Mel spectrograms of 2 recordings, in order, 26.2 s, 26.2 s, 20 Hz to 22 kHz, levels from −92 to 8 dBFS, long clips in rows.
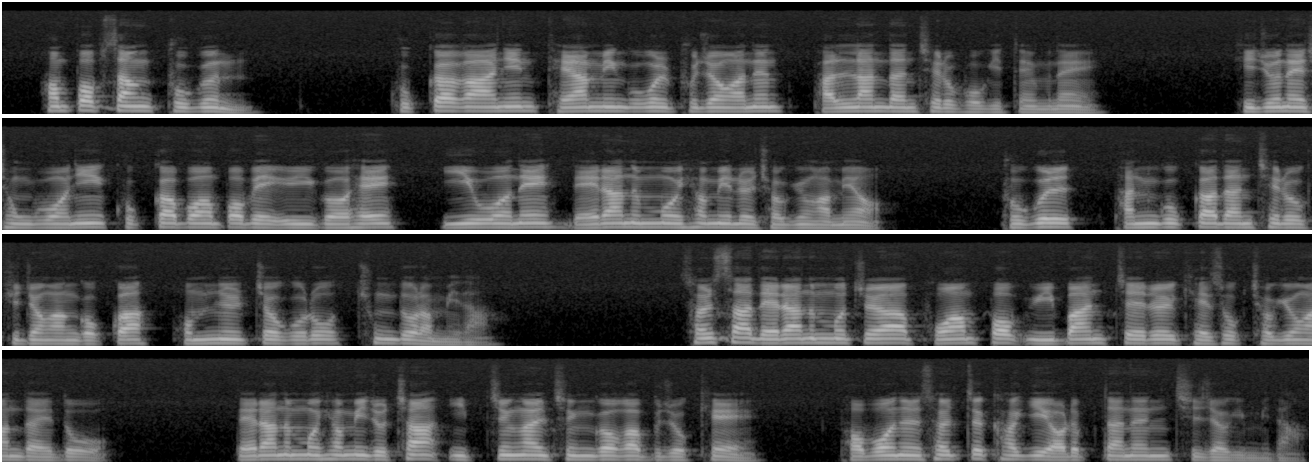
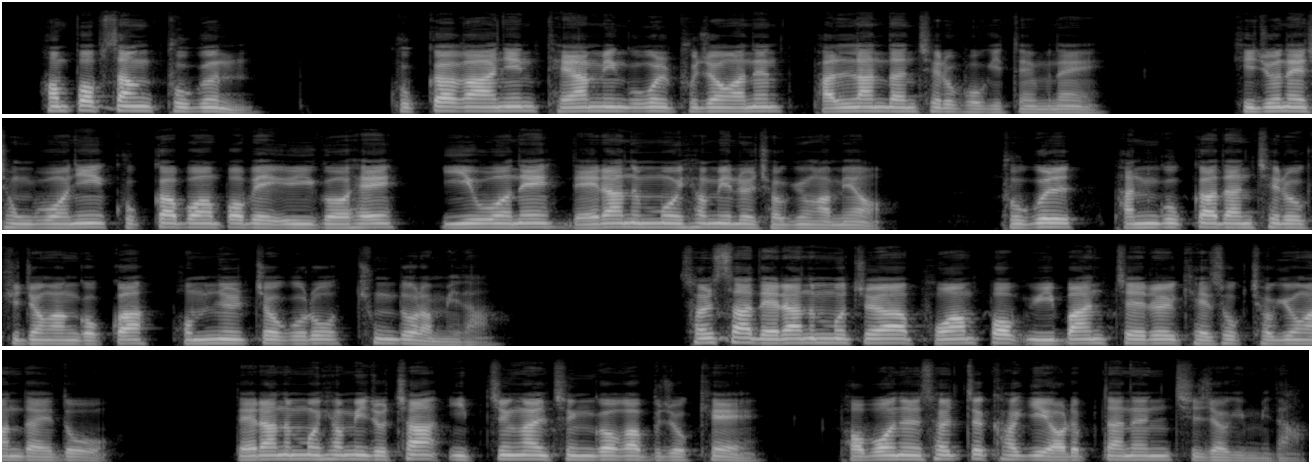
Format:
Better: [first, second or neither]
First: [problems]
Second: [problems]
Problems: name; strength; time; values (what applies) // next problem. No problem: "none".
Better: second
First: hiss; faint; throughout; 30 dB below the speech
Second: none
